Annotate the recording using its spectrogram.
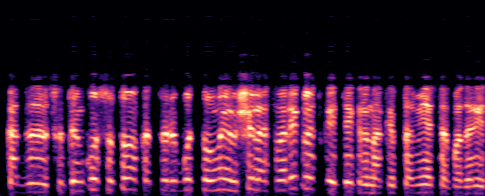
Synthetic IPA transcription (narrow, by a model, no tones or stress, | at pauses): kɐt̪sʊt̪ʲɪŋkʊsʊt̪uɔkɐt̪̚t̪ʊɾʲɪbuːt̪ʲt̪ɐʊmʲɪjʊʃʲɪlʲeːsʋɐɾʲiːklʲeskɐɪt̪ʲɪkɾʲɪnɐkɐɪp̚t̪ɐmʲiɛsʲt̪ʲɛpɐd̪ɐɾʲiːt̪ʲ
